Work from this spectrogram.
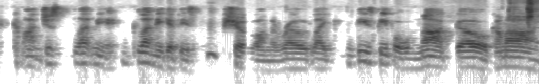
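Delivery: soft, hushed half-whisper, aside tone. Playing a character who half-whispers up to her to hurry things: half-whispering. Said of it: "whisper up to her".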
